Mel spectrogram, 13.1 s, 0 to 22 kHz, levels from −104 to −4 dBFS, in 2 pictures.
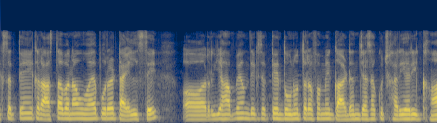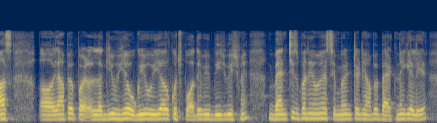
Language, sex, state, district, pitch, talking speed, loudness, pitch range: Maithili, male, Bihar, Samastipur, 150 Hz, 235 wpm, -20 LUFS, 145-160 Hz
